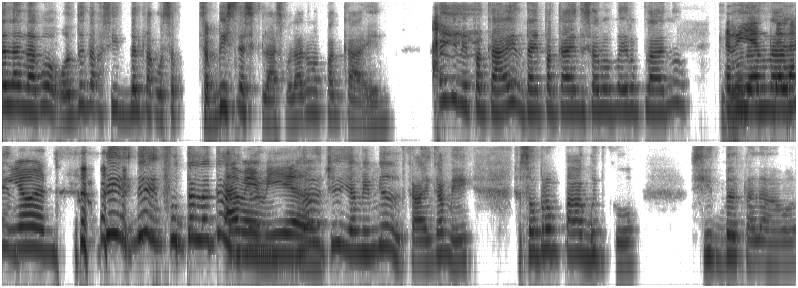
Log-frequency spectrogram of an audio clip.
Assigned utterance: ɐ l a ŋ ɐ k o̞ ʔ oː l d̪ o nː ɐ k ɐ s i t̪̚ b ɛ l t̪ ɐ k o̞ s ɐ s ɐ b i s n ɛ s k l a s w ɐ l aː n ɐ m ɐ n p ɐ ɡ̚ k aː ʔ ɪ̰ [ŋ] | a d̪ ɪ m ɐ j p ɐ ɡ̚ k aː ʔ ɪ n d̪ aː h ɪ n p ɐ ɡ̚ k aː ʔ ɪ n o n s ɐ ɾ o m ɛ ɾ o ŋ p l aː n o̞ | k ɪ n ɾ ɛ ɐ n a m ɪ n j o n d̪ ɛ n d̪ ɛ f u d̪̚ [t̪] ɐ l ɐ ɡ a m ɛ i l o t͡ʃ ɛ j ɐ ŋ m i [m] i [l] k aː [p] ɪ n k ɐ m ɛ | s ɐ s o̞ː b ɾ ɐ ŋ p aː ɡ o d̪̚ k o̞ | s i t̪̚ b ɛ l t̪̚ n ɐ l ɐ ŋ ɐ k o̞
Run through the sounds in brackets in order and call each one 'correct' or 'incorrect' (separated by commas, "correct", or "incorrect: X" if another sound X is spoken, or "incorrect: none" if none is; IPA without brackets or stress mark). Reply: incorrect: n, correct, correct, correct, incorrect: ʔ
